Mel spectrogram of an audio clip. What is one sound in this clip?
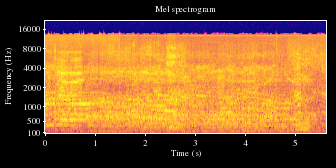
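A middle-aged man sings or recites with feeling into a microphone, heard through loudspeakers.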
